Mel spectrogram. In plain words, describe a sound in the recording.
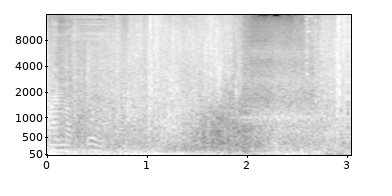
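Lightning cracks and rumbles loudly.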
